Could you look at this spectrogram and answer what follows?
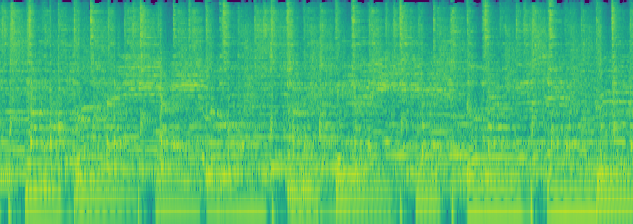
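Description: Salsa-style Latin music played live without vocals: a stepping bass line, guitar, and hand drums and shakers keeping a steady beat.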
